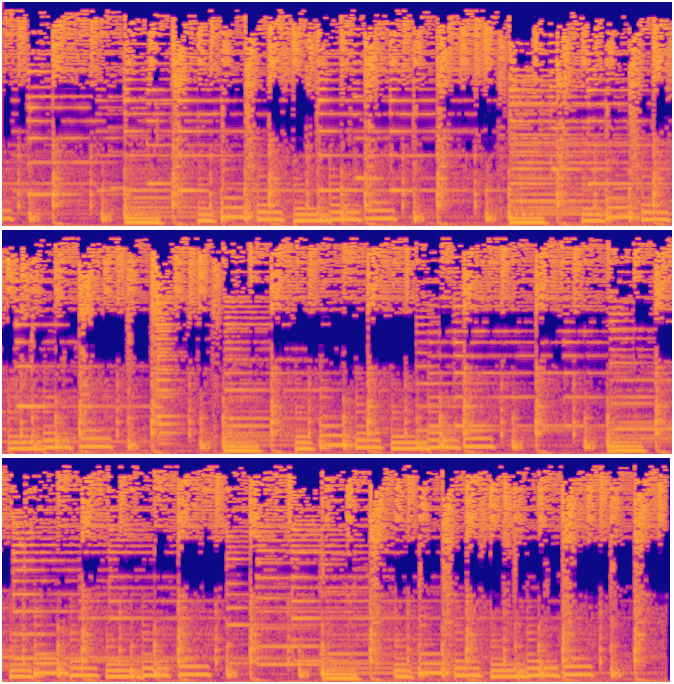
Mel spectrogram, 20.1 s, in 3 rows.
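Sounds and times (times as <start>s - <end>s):
heavy piano: 0.0s - 20.0s.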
